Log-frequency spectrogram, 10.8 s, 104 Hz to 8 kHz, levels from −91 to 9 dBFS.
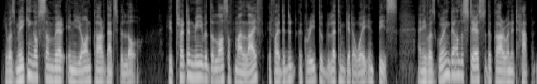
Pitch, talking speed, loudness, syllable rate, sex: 115 Hz, 235 wpm, -21 LUFS, 5.7 syllables/s, male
